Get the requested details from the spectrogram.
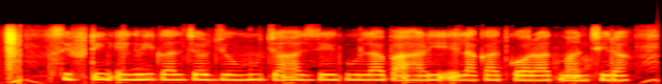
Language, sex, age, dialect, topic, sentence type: Bengali, female, 18-24, Rajbangshi, agriculture, statement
